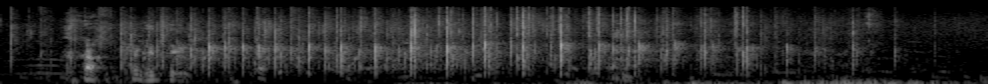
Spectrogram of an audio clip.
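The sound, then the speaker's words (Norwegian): An audience at a poetry reading applauds steadily for several seconds, a dense patter of many hands clapping together, with a low rumble and faint crowd voices mixed in toward the end. “Men hvis dere klapper, så leser jeg et til.”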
